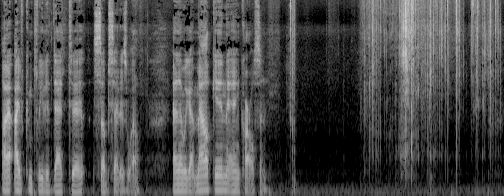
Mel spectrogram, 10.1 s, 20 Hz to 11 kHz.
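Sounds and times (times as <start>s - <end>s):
wrapper crinkling and tearing: 7.2s - 10.0s.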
